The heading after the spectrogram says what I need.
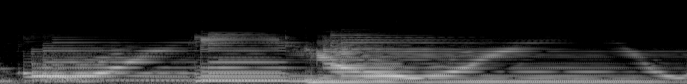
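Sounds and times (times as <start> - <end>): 
distorted notes through a phaser pedal with heavy resonance and feedback: 0.0 - 6.8.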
